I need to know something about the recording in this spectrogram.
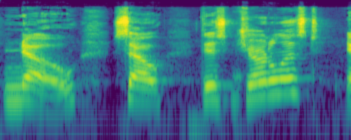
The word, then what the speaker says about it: Ngo: and I looked it up and so it's pronounced no so this journalist yeah and Ino was at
